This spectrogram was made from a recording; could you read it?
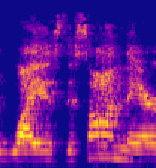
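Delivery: ordinary delivery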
